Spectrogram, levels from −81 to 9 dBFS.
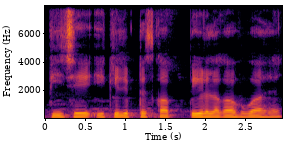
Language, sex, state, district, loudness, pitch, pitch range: Hindi, male, Madhya Pradesh, Katni, -16 LUFS, 115 Hz, 115-120 Hz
